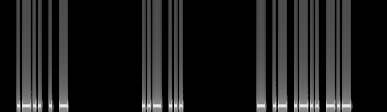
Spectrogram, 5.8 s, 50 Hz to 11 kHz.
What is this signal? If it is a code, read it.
Morse code, heard as a keyed tone, about 30 wpm, 700 Hz. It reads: LET US TALK
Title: 4x Word-Spacing - Sentences from Top 400 Words - 30wpm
